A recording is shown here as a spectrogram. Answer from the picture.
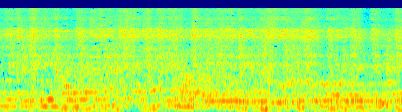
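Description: A pair of kartal, hand-held clappers fitted with small metal jingles, shaken and clapped in a fast continuous jingling rattle, over devotional bhajan music.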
